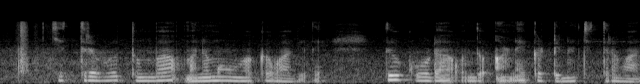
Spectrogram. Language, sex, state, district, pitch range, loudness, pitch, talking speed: Kannada, female, Karnataka, Chamarajanagar, 150-185 Hz, -23 LUFS, 165 Hz, 75 wpm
